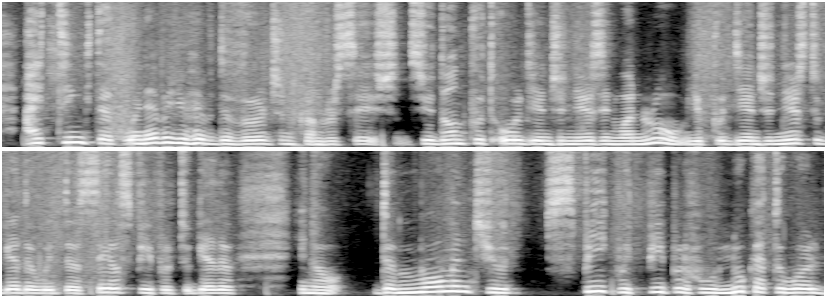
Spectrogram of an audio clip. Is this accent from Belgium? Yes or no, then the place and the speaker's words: yes; Belgium; moved away; I come from Belgium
